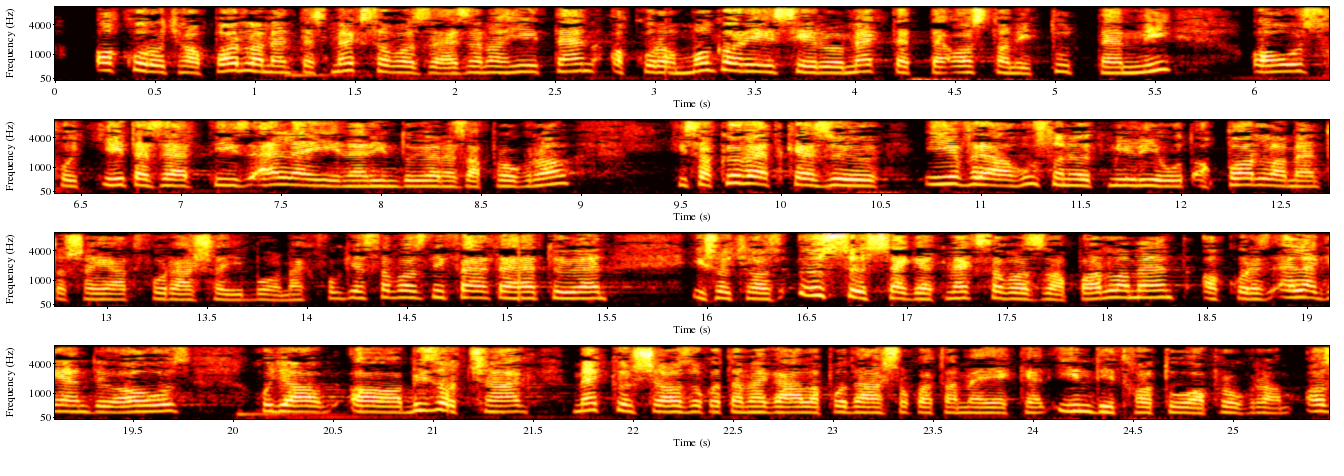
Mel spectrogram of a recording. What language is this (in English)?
Hungarian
